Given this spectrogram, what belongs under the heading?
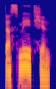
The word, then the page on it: Das Maedchen: Deutsch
